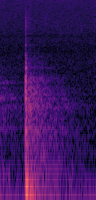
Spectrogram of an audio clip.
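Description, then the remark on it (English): A single soft, dull knock on a wooden front door, short and thumping with a brief fading ring, heard on its own. “There's a light rap on the front door.”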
